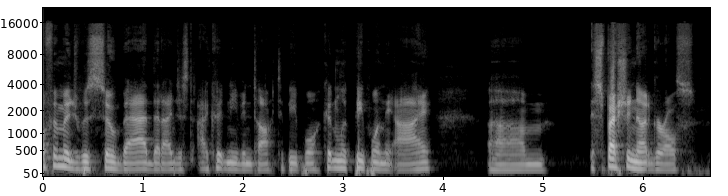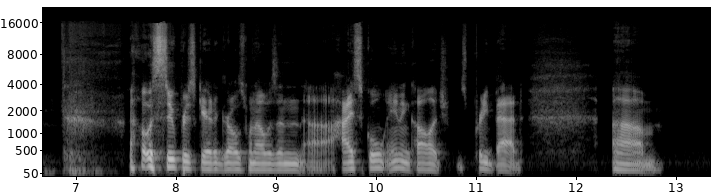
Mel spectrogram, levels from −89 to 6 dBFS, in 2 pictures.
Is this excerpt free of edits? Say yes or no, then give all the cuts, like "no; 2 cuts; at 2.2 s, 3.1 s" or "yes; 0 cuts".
yes; 0 cuts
